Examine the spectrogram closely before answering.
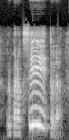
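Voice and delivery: loud hail with "xí" drawn out in "proparoxítona"; ringing call, stressed syllable "xí" held and loud. Shown as a demonstration. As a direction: call "proparoxítona", swelling on the long "xí". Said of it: "se a gente for chamar".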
